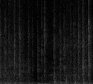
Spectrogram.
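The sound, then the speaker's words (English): Rapid, uneven clicking of fingers typing on a computer keyboard as a person searches the internet, fairly quiet, with a steady low hum in the background. “You guys hear him typing?”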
